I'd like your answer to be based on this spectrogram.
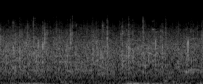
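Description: A basketball crowd applauds steadily in an arena, a dense wash of clapping at an even level for a couple of seconds.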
